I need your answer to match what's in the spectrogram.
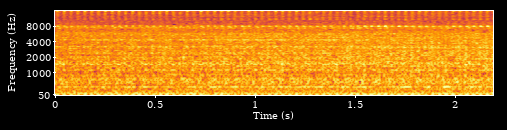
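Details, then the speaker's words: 2013 Hyundai Sonata, about 26,000 km, burning oil, after new spark plugs and PCV valve, oil filler cap off: steady idle drowned by loud constant hissing rush, spraying oil; heavy crankcase blow-by, unfixed. "yeah so it's running fine spark plugs are in but you can hear it you can see it you know it's spraying oil everywhere runs okay"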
